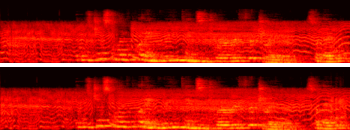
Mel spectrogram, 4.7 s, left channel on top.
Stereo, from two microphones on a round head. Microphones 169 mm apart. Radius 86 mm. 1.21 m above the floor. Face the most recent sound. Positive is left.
turn(degrees=-45)  # may be behind; listen again after turning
